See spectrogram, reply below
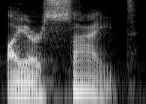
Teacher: by 跟 our 还有一个连音叫 byer,By ye,加个 ye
